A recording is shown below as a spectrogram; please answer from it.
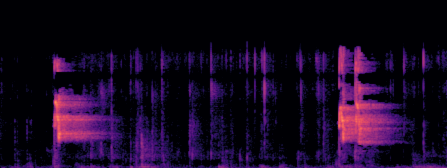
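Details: Pet lovebirds, six kept together indoors, giving two loud, shrill, harsh shrieks about three seconds apart, with soft rustling and tapping between them.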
